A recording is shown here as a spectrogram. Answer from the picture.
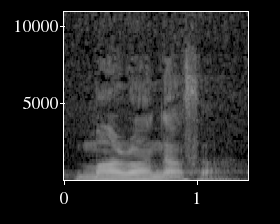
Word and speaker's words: Maranatha: So the word I recommend is Maranatha. 4 syllables. Ma, ra, na, tha.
